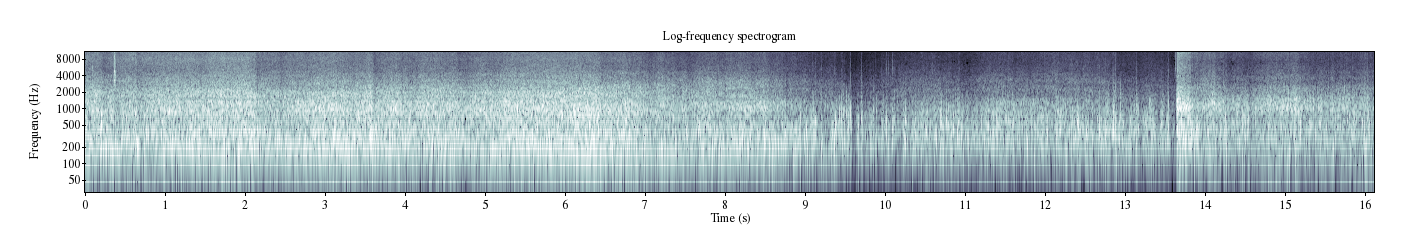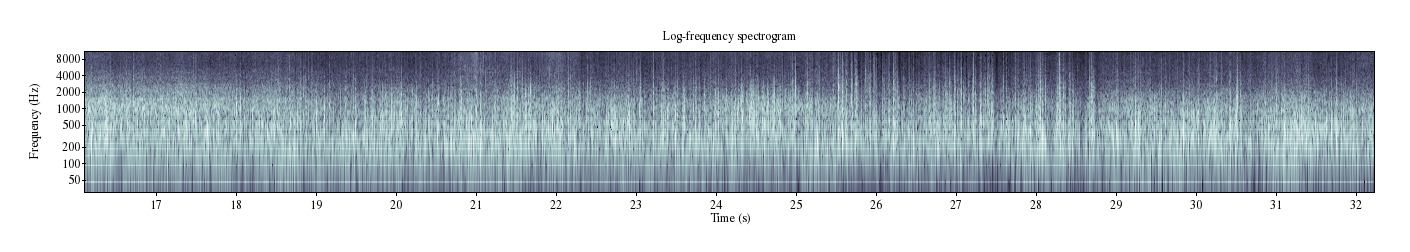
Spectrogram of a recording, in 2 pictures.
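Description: Car driving along a country road, heard from inside the cabin: a steady engine hum with road and wind noise. The hum fades after about nine seconds, leaving steady road noise, with one sharp knock about fourteen seconds in.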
